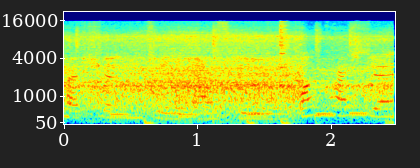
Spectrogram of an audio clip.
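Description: Steady rushing air of an airliner cabin's ventilation, under background music, while a woman speaks a short question in English.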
